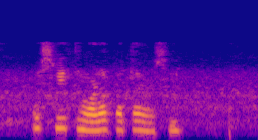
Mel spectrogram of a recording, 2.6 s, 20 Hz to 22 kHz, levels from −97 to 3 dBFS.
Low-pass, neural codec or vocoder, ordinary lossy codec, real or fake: 7.2 kHz; none; MP3, 48 kbps; real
